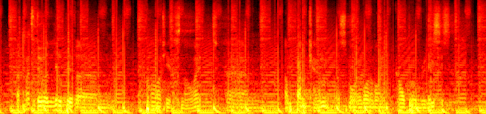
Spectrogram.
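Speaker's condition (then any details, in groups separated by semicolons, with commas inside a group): No condition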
